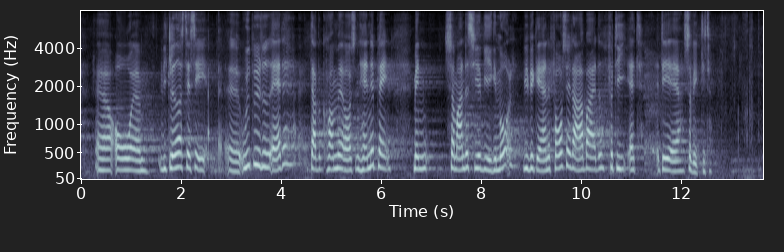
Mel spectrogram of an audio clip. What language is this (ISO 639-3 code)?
dan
